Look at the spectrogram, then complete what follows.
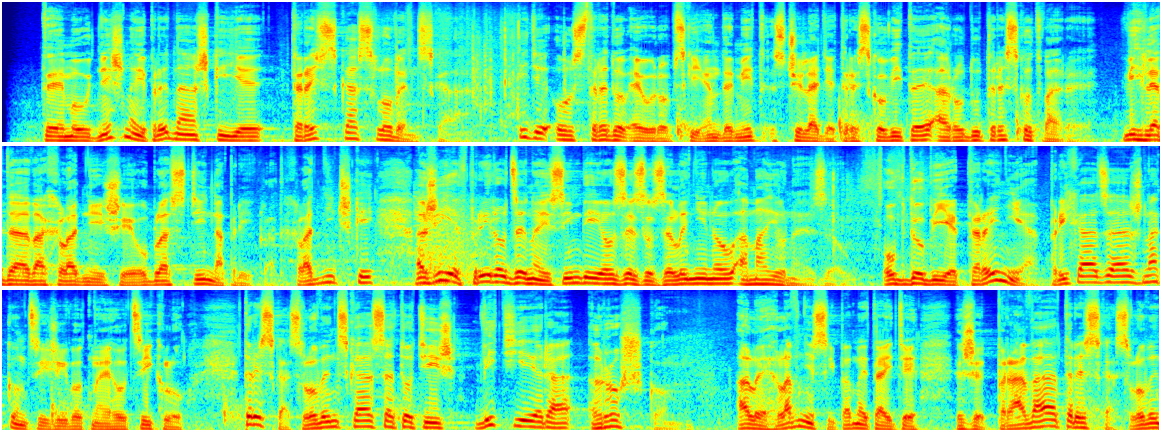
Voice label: radio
